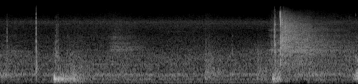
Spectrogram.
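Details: Honey bees from a hive inside a second-story wall of a home in Mission, Texas, during hot, humid removal work; a steady low droning buzz runs throughout, broken by a few sharp knocks and a brief scraping burst.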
